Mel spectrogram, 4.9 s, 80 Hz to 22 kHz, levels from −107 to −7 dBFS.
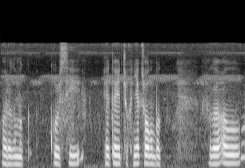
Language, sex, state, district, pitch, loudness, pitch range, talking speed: Wancho, female, Arunachal Pradesh, Longding, 190 Hz, -19 LUFS, 180-195 Hz, 75 wpm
